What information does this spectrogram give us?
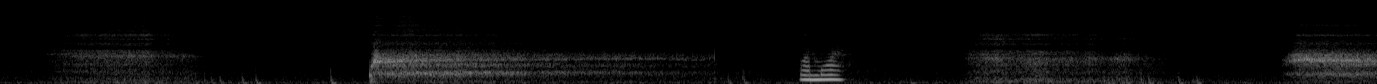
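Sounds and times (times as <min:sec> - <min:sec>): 
person breathing deeply: 0:00.4 - 0:02.1, 0:03.7 - 0:07.2, 0:09.6 - 0:11.8, 0:12.8 - 0:13.7
speech: 0:08.0 - 0:08.5.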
